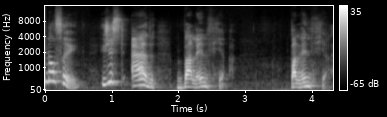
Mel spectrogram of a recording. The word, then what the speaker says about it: Valencia: Valencia. See, you read it as a th. And if you don't, you say Valencia. No big deal. Everybody understands you.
